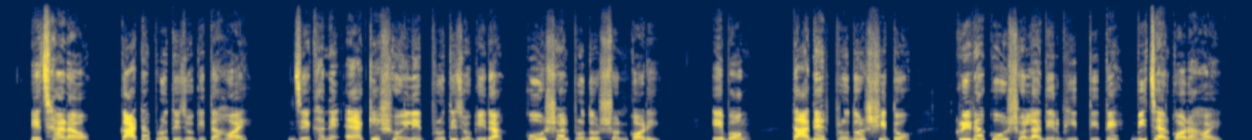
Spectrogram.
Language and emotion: Bengali, neutral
